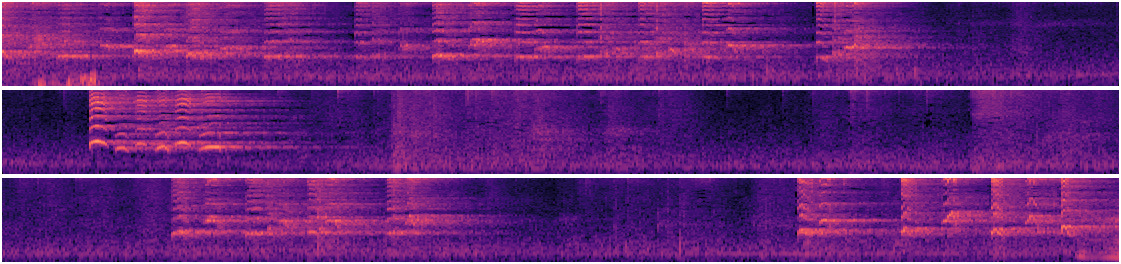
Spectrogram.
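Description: A squeaky dog toy squeaking rapidly over and over as a Chihuahua puppy chews on it. The squeaks come in bursts, with a lull of a few seconds in the middle.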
